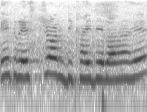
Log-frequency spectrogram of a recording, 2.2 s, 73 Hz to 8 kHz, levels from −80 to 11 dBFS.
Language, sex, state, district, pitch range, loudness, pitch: Hindi, female, Uttar Pradesh, Budaun, 295-330 Hz, -19 LUFS, 310 Hz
